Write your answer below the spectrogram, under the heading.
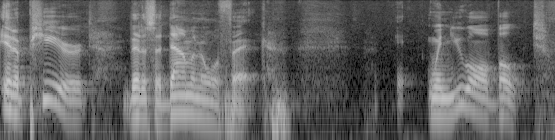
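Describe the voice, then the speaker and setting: Speaking at a fairly slow pace with long, frequent pauses, a man with an American accent has a dark, mellow tone, medium pitch and lively intonation. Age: 60s. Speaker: public commenter at board meeting. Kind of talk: public comment speech. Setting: board meeting.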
